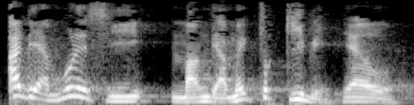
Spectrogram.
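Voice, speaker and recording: An animated man with a Taiwanese accent gives a Buddhist sermon. His voice swings widely in pitch and has a husky edge, and he keeps breaking into chanted examples and questions to his listeners. The lo-fi recording sounds dull. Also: fast. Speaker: Buddhist teacher.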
